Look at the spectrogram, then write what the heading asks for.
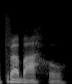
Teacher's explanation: The J always has that strong guttural H sound, no matter what vowel follows it. · No J sound like in juice. It's always a breathy H.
